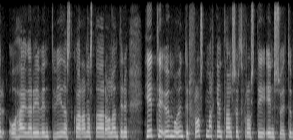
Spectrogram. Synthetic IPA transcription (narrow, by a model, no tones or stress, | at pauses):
ʏɾɔɣɦaːjɣaɾɪvɪnt̪viːðast̪̚kʰvaːɾanːast̪θaðɾawlant̪ɪnʏhɪːt̪ɪʔʏmːɔðʏnt̪ɪɾ̥fɾɔst̪mar̥cɛnt̪ʰalsœɾ̥t̪fɾɔst̪iʔejnsveːjt̪ʏ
